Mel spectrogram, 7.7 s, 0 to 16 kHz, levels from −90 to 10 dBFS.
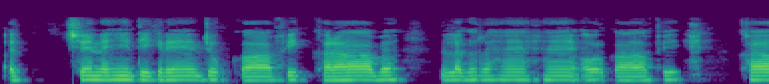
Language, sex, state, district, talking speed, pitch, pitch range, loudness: Hindi, male, Uttar Pradesh, Jalaun, 115 wpm, 135 Hz, 130-135 Hz, -17 LUFS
